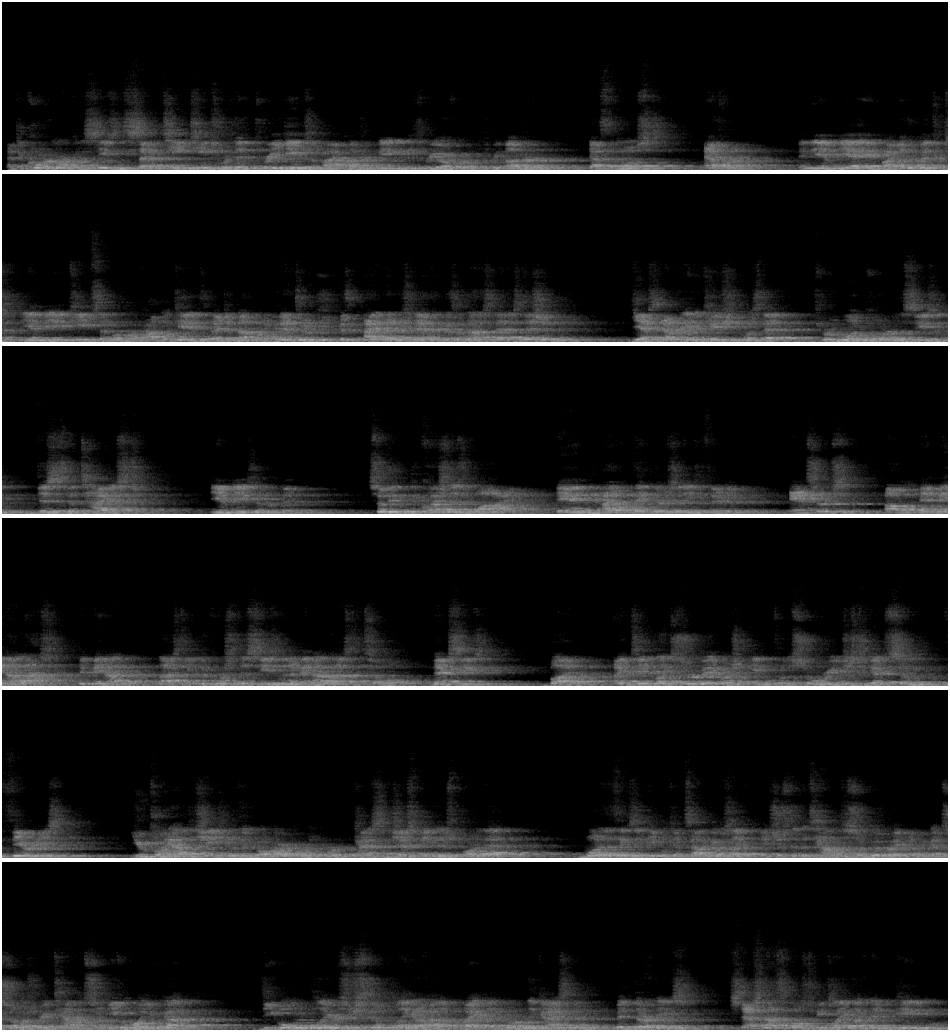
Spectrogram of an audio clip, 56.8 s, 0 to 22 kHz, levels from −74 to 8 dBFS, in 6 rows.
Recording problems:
room echo; strong; dies away in 1.7 s
off-mic speech; far
echo of what is said; faint; throughout; 200 ms later, 20 dB below the speech

